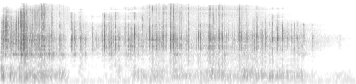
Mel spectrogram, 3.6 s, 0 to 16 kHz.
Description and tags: A half-empty pill bottle hitting the floor and slowly rolling.
Recorded with Shure SM57.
